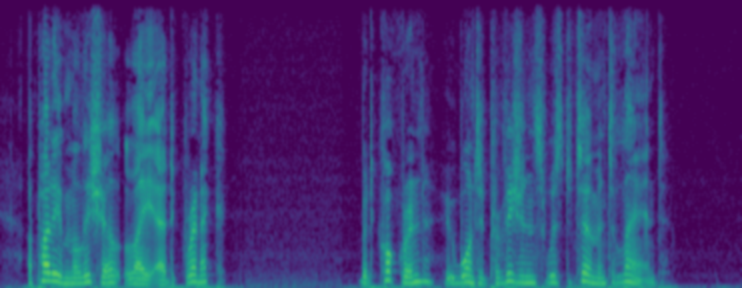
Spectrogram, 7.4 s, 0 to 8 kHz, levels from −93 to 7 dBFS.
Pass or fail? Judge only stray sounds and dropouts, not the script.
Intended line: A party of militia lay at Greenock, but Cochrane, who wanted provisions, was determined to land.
pass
